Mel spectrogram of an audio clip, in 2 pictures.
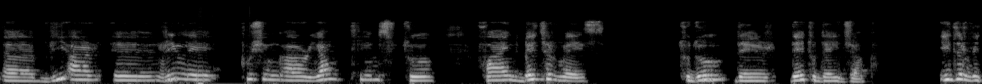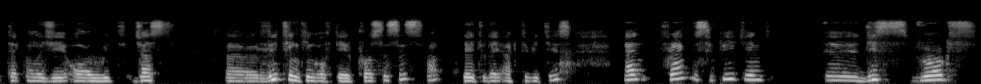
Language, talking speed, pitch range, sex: English, 115 wpm, 160-205 Hz, male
